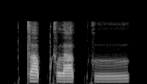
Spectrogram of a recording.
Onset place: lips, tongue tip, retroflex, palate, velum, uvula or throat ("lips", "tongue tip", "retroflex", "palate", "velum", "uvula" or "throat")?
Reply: tongue tip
